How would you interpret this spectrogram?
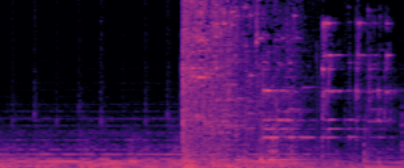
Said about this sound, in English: He takes a hammer from the garage, checks no one is around, and smashes a pane of glass in a door.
